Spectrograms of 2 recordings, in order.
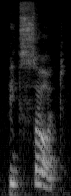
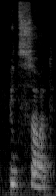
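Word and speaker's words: пятьсот: We spell it like this, 500, but actually people pronounce it 500, almost like pizza, 500, 500 рублей.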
